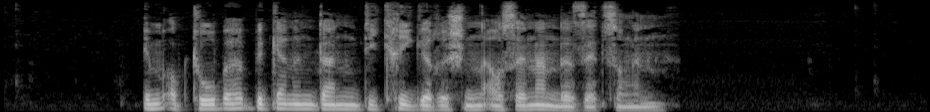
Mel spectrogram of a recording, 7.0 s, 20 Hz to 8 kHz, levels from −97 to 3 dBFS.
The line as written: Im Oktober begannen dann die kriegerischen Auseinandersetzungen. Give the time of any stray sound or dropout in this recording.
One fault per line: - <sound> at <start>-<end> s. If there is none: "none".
none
